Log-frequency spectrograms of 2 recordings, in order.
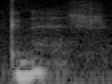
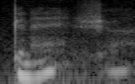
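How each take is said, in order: First: "Ganesh" in two syllables, ending on "sh"; alternative pronunciation. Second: "Ganesha" with a final "a" sound, rising uncertainly; tentative pronunciation. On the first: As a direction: drop the final "a" and say "Ganesh". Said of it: "is that it?". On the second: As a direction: try out "Ganesha" in three syllables, ending on "sha". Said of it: "I'm totally butchering that". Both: Real, not acted.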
